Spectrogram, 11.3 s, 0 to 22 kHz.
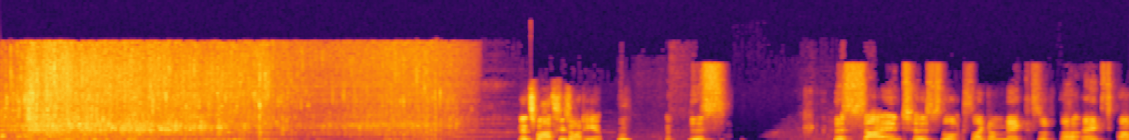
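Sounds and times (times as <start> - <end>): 
toilet flushing with rushing gush of water: 0.0 - 4.8
toilet water gurgling and refilling: 0.0 - 4.8
speech: 5.2 - 7.3, 8.4 - 11.2.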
